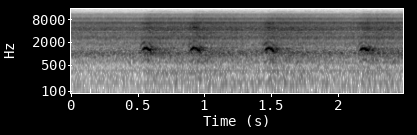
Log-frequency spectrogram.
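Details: Bald eagles at Decorah on the morning of 15 January 2012: four short, thin, high chirped notes spaced about half a second apart, over a steady faint background hiss.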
